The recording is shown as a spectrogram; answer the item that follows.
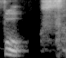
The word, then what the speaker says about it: Fuchs: F-U-C-H-S. – F-U-C-H-S. – Yeah. – Fox.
